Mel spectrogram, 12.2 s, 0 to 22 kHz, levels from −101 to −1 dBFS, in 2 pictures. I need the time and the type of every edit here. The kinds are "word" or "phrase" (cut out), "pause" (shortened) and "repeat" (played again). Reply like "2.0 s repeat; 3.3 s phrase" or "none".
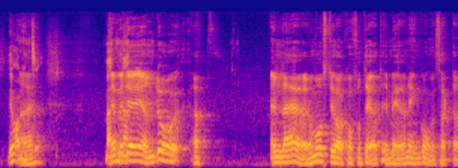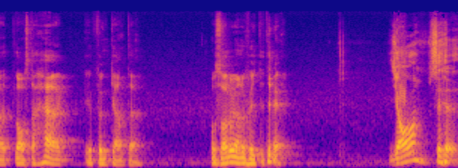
2.5 s word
